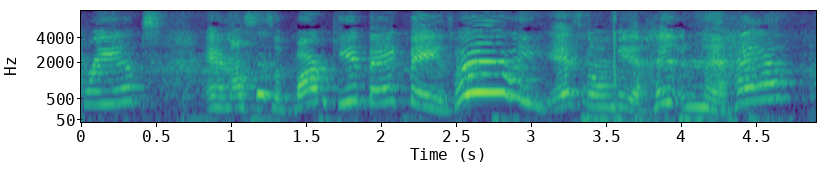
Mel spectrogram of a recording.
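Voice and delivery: high, hammed-up country cowgirl accent; cowgirl twang. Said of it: "Be, uh, cowgirl".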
